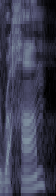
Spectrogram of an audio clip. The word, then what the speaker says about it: raham: Over time, vowels were added, and how we would pronounce the word in English would be raham.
